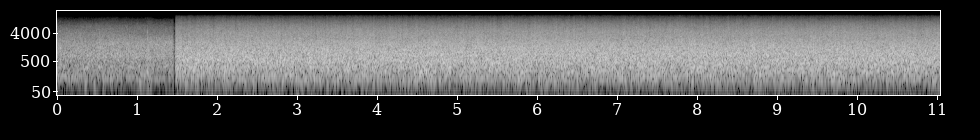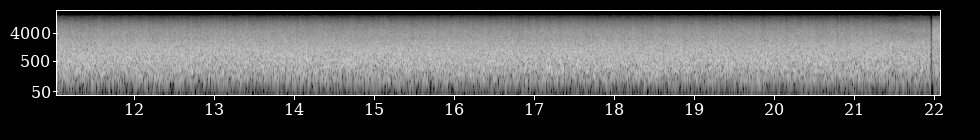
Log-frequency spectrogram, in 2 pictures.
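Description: Waterfall: a steady, even rush of falling water with no rhythm, stepping up louder about a second and a half in.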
